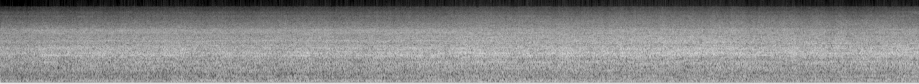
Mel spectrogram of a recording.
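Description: Southern Pacific AC-11 cab-forward steam locomotive running through a tunnel, heard from the cab: a loud, steady roar with no clear exhaust beat.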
